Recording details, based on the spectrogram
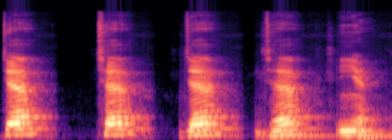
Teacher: जब बोलेंगे हम तो हमारा जीभ तालु पर टकराता है। च, छ, ज, झ, ञ, इसलिए इसे तालु, इनका उच्चार स्थान तालु है।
